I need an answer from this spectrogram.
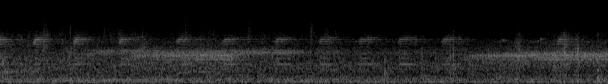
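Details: Night frog chorus on Gaeldom Lane, August 30 2017, after flooding rain pushed the frogs out: rapid chirps repeat steadily over an intermittent buzzy trill that fades and returns, with faint background hum.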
